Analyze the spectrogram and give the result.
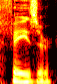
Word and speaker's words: Feser: Well, one person who has critiqued it, in print especially, is Dr. Edward Fesser, F-E-S-E-R. It looks like Fesser, but it's pronounced Fesser.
